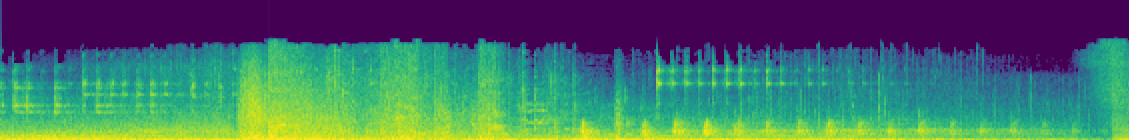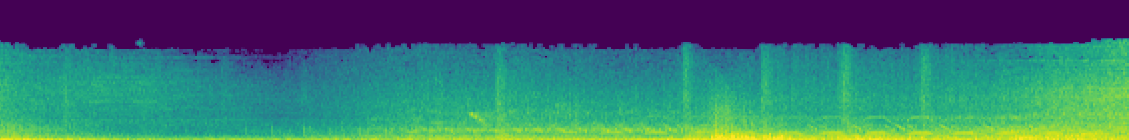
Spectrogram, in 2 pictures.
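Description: Tense film score with a sudden heavy boom about eight seconds in: a car exploding. The sound then dies away and the music builds again.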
